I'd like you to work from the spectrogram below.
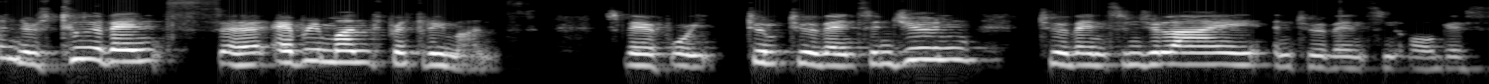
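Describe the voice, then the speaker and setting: This woman speaks at a fairly quick pace, her pitch fairly high with ordinary variation. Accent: Scottish. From Scotland. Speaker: winemaker. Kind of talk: online wine tasting seminar.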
